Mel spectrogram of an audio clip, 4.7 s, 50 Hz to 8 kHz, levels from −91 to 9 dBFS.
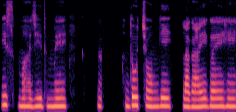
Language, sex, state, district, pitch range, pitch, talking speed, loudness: Hindi, female, Bihar, Lakhisarai, 205-215 Hz, 205 Hz, 100 wpm, -17 LUFS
